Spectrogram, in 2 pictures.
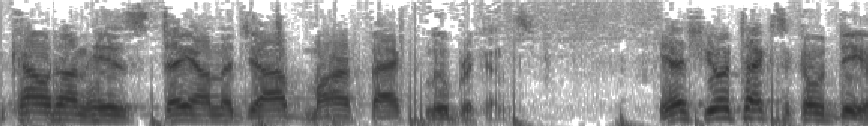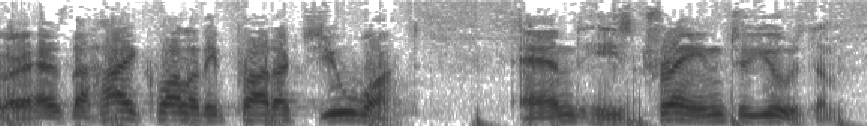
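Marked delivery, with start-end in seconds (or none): none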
